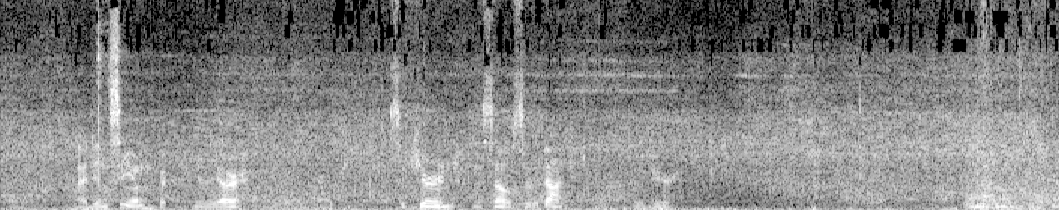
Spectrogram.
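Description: A man talks close by, outdoors.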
